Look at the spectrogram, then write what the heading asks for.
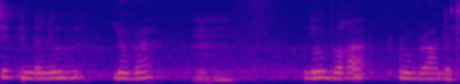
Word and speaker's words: Louvre: Louvre, that's how the French pronounce it.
